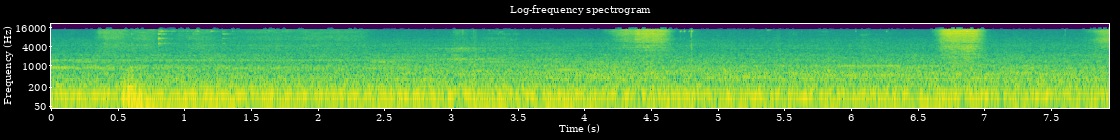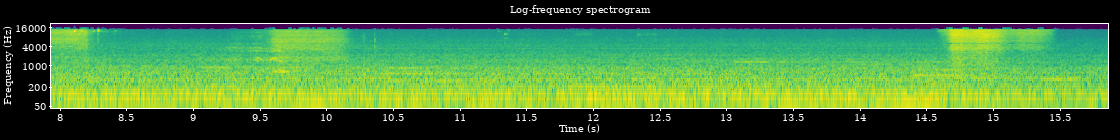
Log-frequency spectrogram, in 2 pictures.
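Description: A cat makes short hissing, snorting ear-popping bursts at irregular intervals over a quiet background hum, each lasting under a second.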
